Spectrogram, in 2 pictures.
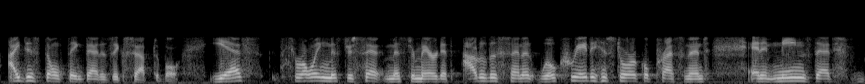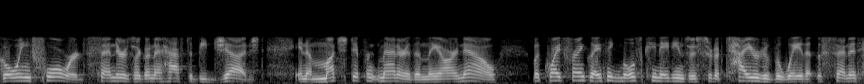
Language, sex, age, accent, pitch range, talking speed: English, male, 40-59, American, 130-155 Hz, 215 wpm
